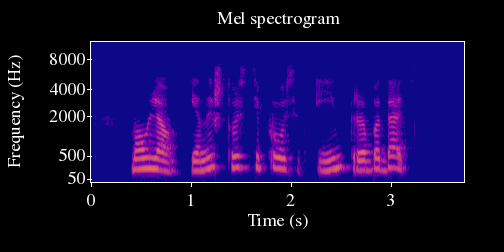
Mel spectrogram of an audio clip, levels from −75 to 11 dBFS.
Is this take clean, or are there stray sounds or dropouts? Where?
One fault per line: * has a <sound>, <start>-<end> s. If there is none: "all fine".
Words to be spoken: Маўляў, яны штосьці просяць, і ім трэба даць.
all fine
